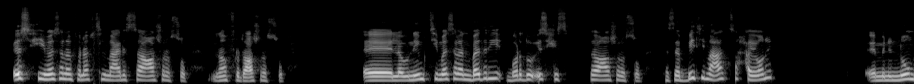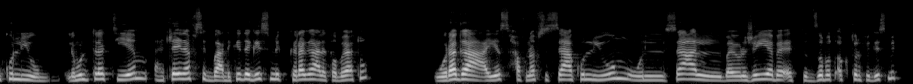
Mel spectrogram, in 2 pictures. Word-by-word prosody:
اصحي 275 - +6
مثلًا 245 +1 +3
في 225 -2 -6
نفس 225 +2 -5
المعاد 195 -3 -1
الساعة 205 -2 -1
10:00ص، 190 -4 -9
لنفرض 190 -1 -5
10:00ص، 175 +2 -4 0.6
آآ 185 +1 +7
لو 185 0 +2
نمتِ 240 +5 0
مثلًا 235 -1 +1
بدري 270 +4 +1
برضه 210 +4 -1
اصحي 235 - -6
الساعة 220 -2 -3
10:00ص، 185 -6 -9
فثبتي 205 - -2
معاد 255 +2 -1
صحيانك 240 +3 -2 1.0
من 190 +2 +1
النوم 220 +6 +4
كل 240 0 -1
يوم 175 -7 -2 0.2
لمدة 220 +5 0
3 250 -1 -1
أيام، 245 +6 +1
هتلاقي 245 +6 +3
نفسِك 255 0 -2
بعد 185 -2 0
كده 245 +5 +3
جسمِك 240 -1 -4
رجع 225 +1 +3
لطبيعته 210 - -2 0.7
ورجع 210 +1 +6
يصحي 210 +2 -1
في 205 - -7
نفس 215 0 -5
الساعة 220 +2 0
كل 230 0 -3
يوم، 250 +6 -1
والساعة 195 +5 -1
البيولوجية 195 +3 +1
بقت 205 -5 -3
تتضبّط 215 +5 -3
أكتر 215 +1 -4
في 200 - -6
جسمِك، 225 +9 -5
215 Hz, 160 wpm, -23 LUFS, 190-240 Hz, 1.0 s, آآ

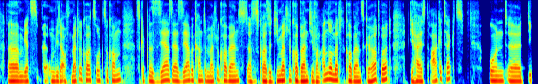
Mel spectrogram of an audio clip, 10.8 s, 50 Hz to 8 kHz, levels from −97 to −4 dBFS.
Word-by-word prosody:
Ähm, 125 -1 +4
jetzt 125 0 -2 0.2
um 125 - -1
wieder 125 +1 0
auf 115 0 -10
Metalcore 150 +3 0
zurückzukommen. 140 +2 -3 0.3
Es - - -10
gibt - - -8
'ne 130 - +2
sehr, 130 +7 0
sehr, 135 -2 0
sehr 125 +4 -1
bekannte 135 -2 -3
Metalcore-Band. 130 +1 -1
Das 120 -2 -2
ist 120 - -7
quasi 120 -2 +2
die 110 +5 -2
Metalcore-Band, 135 -3 +3
die - - +1
von 115 -1 -1
anderen 165 +4 +3
Metalcore-Bands 125 -5 +1
gehört 135 +8 +1
wird. 165 +3 +4 0.4
Die 120 - 0
heißt 120 +1 0
Architects. 175 +4 -4 0.5
Und, 135 -1 +2
äh, 125 -2 +3
die 145 - -4
130 Hz, 180 wpm, -23 LUFS, 125-145 Hz, 0.5 s, Ähm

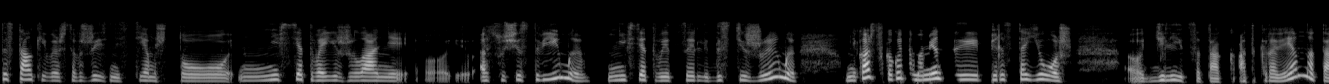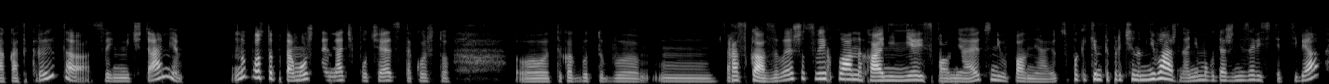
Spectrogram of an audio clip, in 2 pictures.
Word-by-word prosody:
ты 245 - -2
сталкиваешься 195 -7 -2
в 180 - -13
жизни 180 -2 -8
с - - -26
тем, 180 -2 -6
что 155 -2 -4
не 185 +5 -4
все 235 +2 -2
твои 185 -1 -2
желания 180 -1 0 0.2
о - - -12
е - - -15
осуществимы, 215 - -2 0.2
не 195 +4 -3
все 220 +1 0
твои 175 -2 -5
цели 185 0 -7
достижимы, 195 - -1 0.5
мне 180 +2 -3
кажется, 315 +1 +7
в - - -26
какой-то 250 0 -1
момент 250 +6 +5
ты 220 -1 0
перестаёшь, 220 - -1 0.5
э, - - -5
делиться 190 +5 -3
так 135 -1 -2
откровенно, 220 - 0
так 145 +1 -1
открыто 260 - 0
своими 150 -2 -5
мечтами. 150 - +2 0.5
Ну, 330 - 0
просто 315 -4 +3
потому, 190 +2 +3
что 260 - -15
иначе 190 +1 -1
получается 175 +2 -2
такое, 160 - -6
что, 140 - -11 0.7
э, 140 0 0
ты - - -11
как 155 -2 -3
будто 155 0 -8
бы, 140 -1 -5
м, 145 -1 -5
рассказываешь 195 - +5
о - - -1
своих 265 0 +2
планах, 230 -6 +7
а 180 - +13
они 185 +1 +5
не 195 +2 +2
исполняются, 145 +5 -2
не 200 - -1
выполняются 140 -5 -3
по 230 - -3
каким-то 225 0 -1
причинам. 220 -2 -1
Неважно, 245 - +7
они 175 +5 -3
могут 195 -1 -5
даже 185 -2 -2
не 195 - -3
зависеть 200 -2 -6
от - - -13
тебя. - - +3
185 Hz, 155 wpm, -25 LUFS, 160-225 Hz, 0.7 s, а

